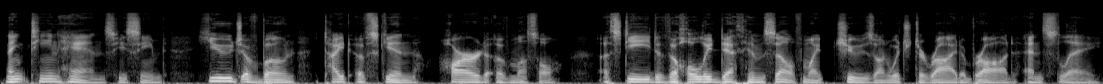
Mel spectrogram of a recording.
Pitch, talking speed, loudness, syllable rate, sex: 100 Hz, 145 wpm, -18 LUFS, 3.7 syllables/s, male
